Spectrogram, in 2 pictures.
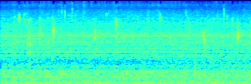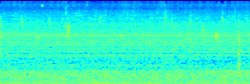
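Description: Chicken pieces frying in bubbling oil give a soft, continuous crackle and pop, fairly faint and even throughout, with no talking.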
